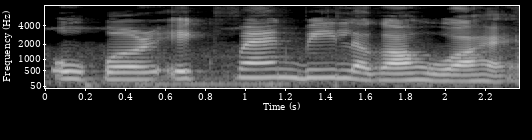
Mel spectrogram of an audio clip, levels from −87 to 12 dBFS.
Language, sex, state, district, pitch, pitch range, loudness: Hindi, male, Punjab, Pathankot, 230 Hz, 200-260 Hz, -16 LUFS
